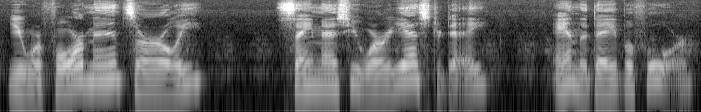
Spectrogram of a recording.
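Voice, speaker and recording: A man's voice: on the high side, lively intonation, unhurried. A man voicing an earnest, literal-minded little male brake van in a children's railway story, precise in manner. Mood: matter-of-fact.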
